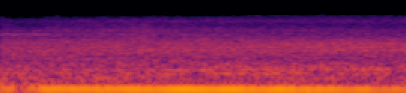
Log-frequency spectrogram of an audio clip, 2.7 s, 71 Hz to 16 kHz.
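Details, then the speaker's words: Dyson AM09 fan heater after a year of use, lowest fan speed 1, switched from jet focus to wide mode: steady low hum with airy hiss and a weird tone change, less powerful; abnormal airflow tone. "So it's on jet focus mode. Let's put it on wide mode. Makes a weird noise. Listen to this."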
